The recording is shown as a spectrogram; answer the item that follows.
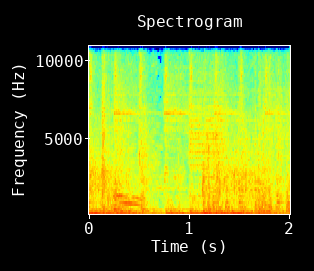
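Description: Crashing impact sound effects over an action music score, with a hit right at the start and another about a second in.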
